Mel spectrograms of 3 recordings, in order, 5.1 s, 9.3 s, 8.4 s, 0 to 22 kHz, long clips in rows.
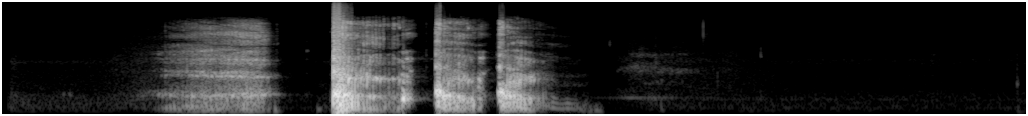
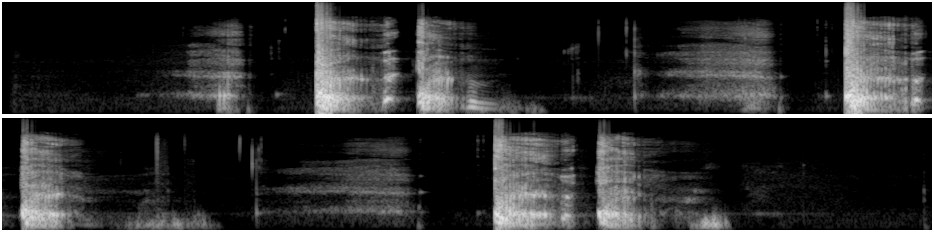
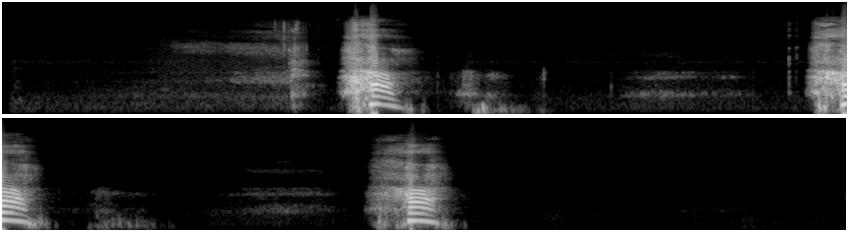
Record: {
  "cough_length": "5.1 s",
  "cough_amplitude": 32768,
  "cough_signal_mean_std_ratio": 0.27,
  "three_cough_length": "9.3 s",
  "three_cough_amplitude": 32768,
  "three_cough_signal_mean_std_ratio": 0.3,
  "exhalation_length": "8.4 s",
  "exhalation_amplitude": 32768,
  "exhalation_signal_mean_std_ratio": 0.23,
  "survey_phase": "beta (2021-08-13 to 2022-03-07)",
  "age": "45-64",
  "gender": "Female",
  "wearing_mask": "No",
  "symptom_cough_any": true,
  "symptom_new_continuous_cough": true,
  "symptom_change_to_sense_of_smell_or_taste": true,
  "symptom_onset": "11 days",
  "smoker_status": "Never smoked",
  "respiratory_condition_asthma": true,
  "respiratory_condition_other": false,
  "recruitment_source": "REACT",
  "submission_delay": "2 days",
  "covid_test_result": "Negative",
  "covid_test_method": "RT-qPCR",
  "influenza_a_test_result": "Negative",
  "influenza_b_test_result": "Negative"
}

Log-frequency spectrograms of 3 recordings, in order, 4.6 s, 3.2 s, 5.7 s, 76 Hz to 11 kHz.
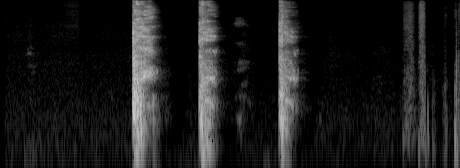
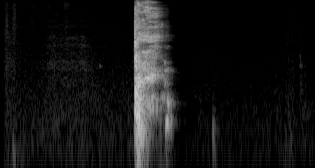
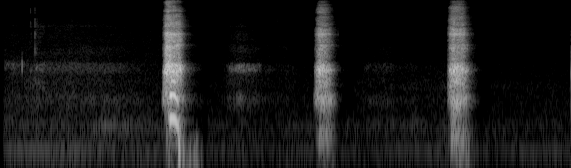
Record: {
  "three_cough_length": "4.6 s",
  "three_cough_amplitude": 32767,
  "three_cough_signal_mean_std_ratio": 0.23,
  "cough_length": "3.2 s",
  "cough_amplitude": 32767,
  "cough_signal_mean_std_ratio": 0.21,
  "exhalation_length": "5.7 s",
  "exhalation_amplitude": 27590,
  "exhalation_signal_mean_std_ratio": 0.21,
  "survey_phase": "beta (2021-08-13 to 2022-03-07)",
  "age": "18-44",
  "gender": "Female",
  "wearing_mask": "No",
  "symptom_runny_or_blocked_nose": true,
  "smoker_status": "Current smoker (e-cigarettes or vapes only)",
  "respiratory_condition_asthma": false,
  "respiratory_condition_other": false,
  "recruitment_source": "REACT",
  "submission_delay": "3 days",
  "covid_test_result": "Negative",
  "covid_test_method": "RT-qPCR",
  "influenza_a_test_result": "Negative",
  "influenza_b_test_result": "Negative"
}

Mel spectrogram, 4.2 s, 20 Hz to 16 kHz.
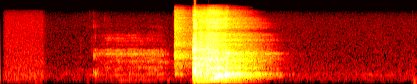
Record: {
  "cough_length": "4.2 s",
  "cough_amplitude": 29203,
  "cough_signal_mean_std_ratio": 0.29,
  "survey_phase": "beta (2021-08-13 to 2022-03-07)",
  "age": "45-64",
  "gender": "Female",
  "wearing_mask": "Yes",
  "symptom_sore_throat": true,
  "symptom_headache": true,
  "smoker_status": "Never smoked",
  "respiratory_condition_asthma": true,
  "respiratory_condition_other": false,
  "recruitment_source": "REACT",
  "submission_delay": "2 days",
  "covid_test_result": "Negative",
  "covid_test_method": "RT-qPCR"
}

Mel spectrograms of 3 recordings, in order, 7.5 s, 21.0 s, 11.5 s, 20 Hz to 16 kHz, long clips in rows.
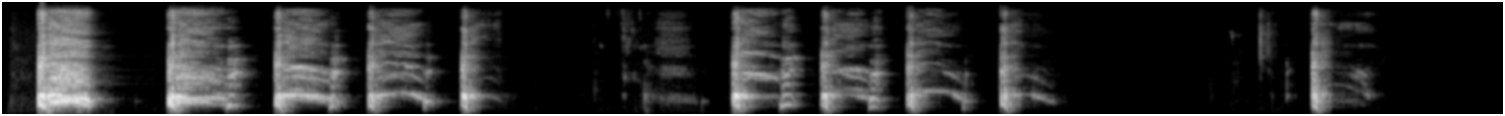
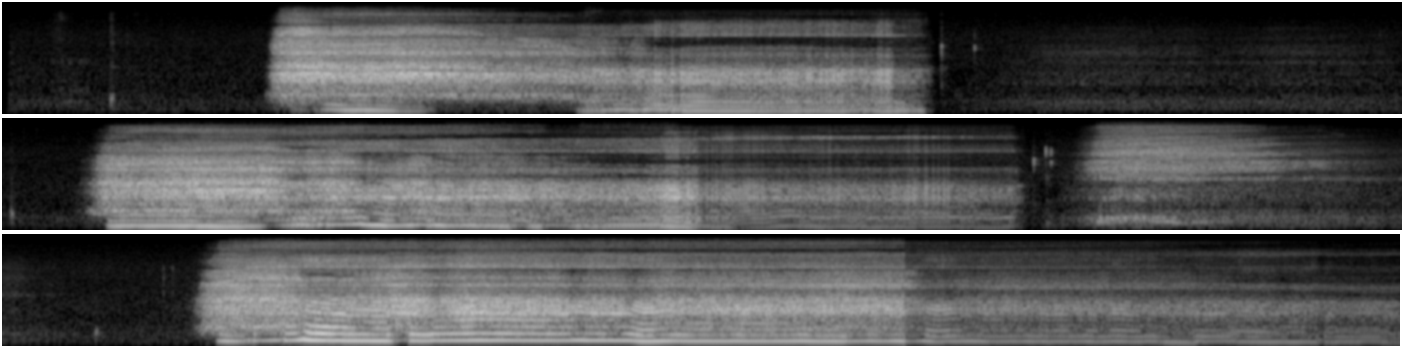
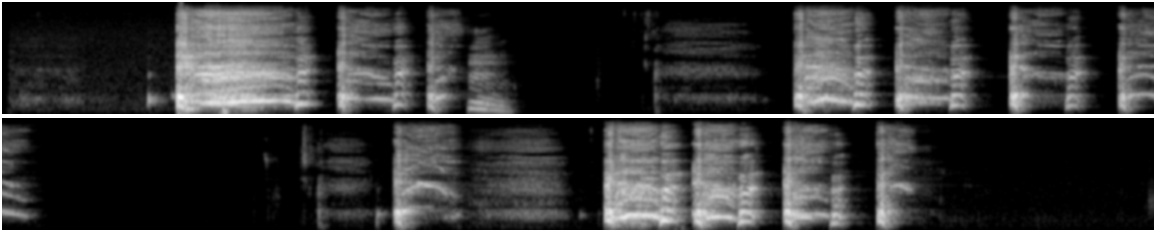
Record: {
  "cough_length": "7.5 s",
  "cough_amplitude": 28944,
  "cough_signal_mean_std_ratio": 0.28,
  "exhalation_length": "21.0 s",
  "exhalation_amplitude": 7898,
  "exhalation_signal_mean_std_ratio": 0.63,
  "three_cough_length": "11.5 s",
  "three_cough_amplitude": 29204,
  "three_cough_signal_mean_std_ratio": 0.36,
  "survey_phase": "alpha (2021-03-01 to 2021-08-12)",
  "age": "45-64",
  "gender": "Female",
  "wearing_mask": "No",
  "symptom_fatigue": true,
  "symptom_change_to_sense_of_smell_or_taste": true,
  "symptom_loss_of_taste": true,
  "symptom_onset": "6 days",
  "smoker_status": "Never smoked",
  "respiratory_condition_asthma": false,
  "respiratory_condition_other": false,
  "recruitment_source": "Test and Trace",
  "submission_delay": "2 days",
  "covid_test_result": "Positive",
  "covid_test_method": "RT-qPCR",
  "covid_ct_value": 28.3,
  "covid_ct_gene": "ORF1ab gene",
  "covid_ct_mean": 28.5,
  "covid_viral_load": "460 copies/ml",
  "covid_viral_load_category": "Minimal viral load (< 10K copies/ml)"
}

